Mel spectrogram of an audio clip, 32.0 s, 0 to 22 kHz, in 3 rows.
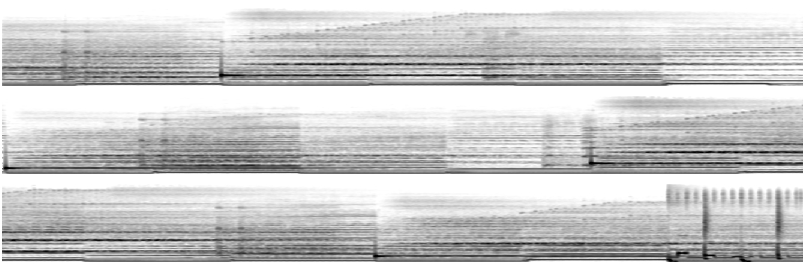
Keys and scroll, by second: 0.3 ctrl+z, 6.5 4, 7.5 3, 14.2 ctrl+z, 15.6 Escape, 25.2 4, 25.7 2, 30.8 ].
